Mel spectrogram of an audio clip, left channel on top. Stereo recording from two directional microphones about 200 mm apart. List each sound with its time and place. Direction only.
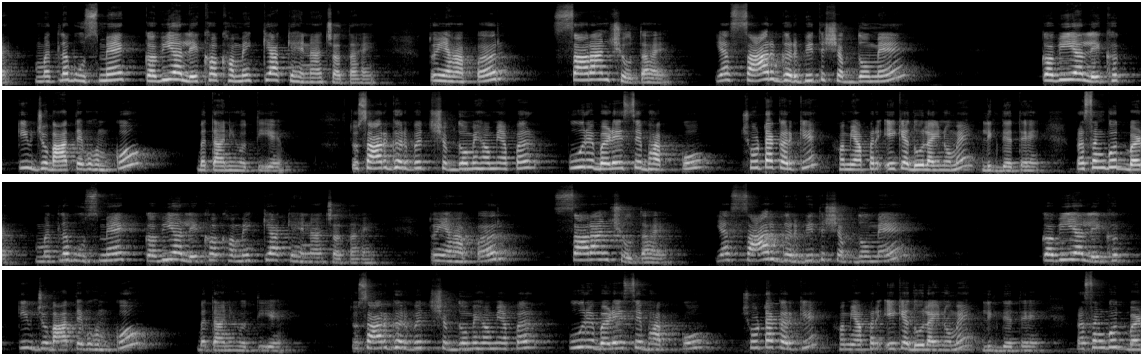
0.0 s a woman's voice: 45° left (ahead or behind)
10.3 s a woman's voice: 50° left (ahead or behind)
